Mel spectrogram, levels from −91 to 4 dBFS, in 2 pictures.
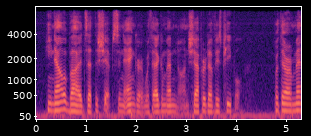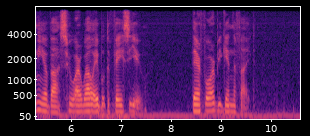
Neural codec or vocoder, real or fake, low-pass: vocoder, 44.1 kHz, 80 mel bands, Vocos; fake; 7.2 kHz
